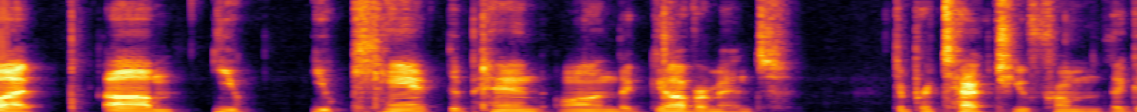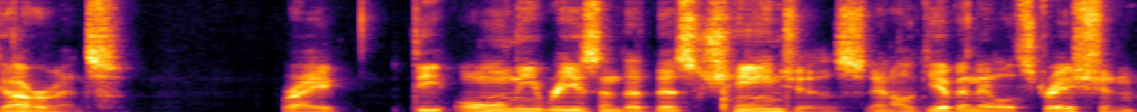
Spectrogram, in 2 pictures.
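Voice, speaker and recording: At a fairly slow pace and with a Canadian accent, the speaker has a bright, sharp tone and ordinary pitch variation, recorded very cleanly against a silent background. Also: man. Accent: Canadian accent, noticeable. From Canada. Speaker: finance and politics channel host. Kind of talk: political discussion with a guest.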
